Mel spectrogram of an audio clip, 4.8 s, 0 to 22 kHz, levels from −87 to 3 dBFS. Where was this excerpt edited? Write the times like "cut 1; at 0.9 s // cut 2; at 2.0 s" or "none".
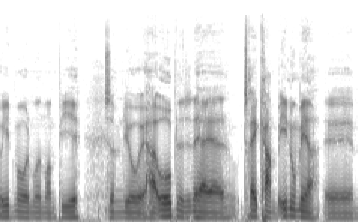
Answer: cut 1; at 1.4 s // cut 2; at 3.2 s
